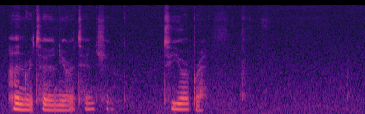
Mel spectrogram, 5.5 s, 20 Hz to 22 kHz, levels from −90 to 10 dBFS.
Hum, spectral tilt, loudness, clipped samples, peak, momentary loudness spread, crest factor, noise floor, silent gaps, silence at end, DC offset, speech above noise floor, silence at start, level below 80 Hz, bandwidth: none; -5 dB/octave; -28 LUFS; under 0.1%; -10 dBFS; 24 LU; 20 dB; -51 dBFS; none; 0 s; under 0.1%; 23 dB; 0 s; -64 dBFS; 18 kHz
